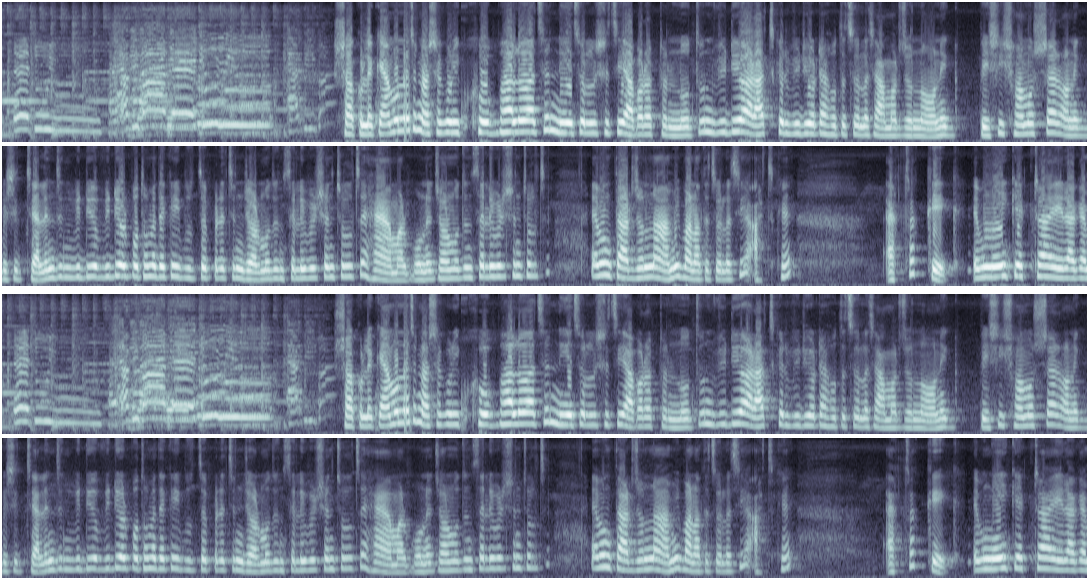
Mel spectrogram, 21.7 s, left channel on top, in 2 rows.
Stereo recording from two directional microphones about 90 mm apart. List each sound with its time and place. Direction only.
0.1 s speech: 25° right (ahead or behind)
3.3 s a woman's voice: 15° left (ahead or behind); by 14.8 s 35° left (ahead or behind)
14.8 s a woman's voice: 25° left (ahead or behind)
